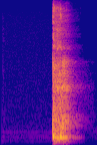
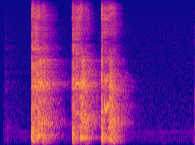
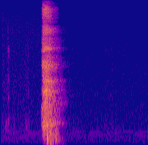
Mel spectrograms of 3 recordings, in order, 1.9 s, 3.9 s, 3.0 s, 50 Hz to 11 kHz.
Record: {"cough_length": "2.0 s", "cough_amplitude": 32763, "cough_signal_mean_std_ratio": 0.33, "three_cough_length": "3.9 s", "three_cough_amplitude": 32078, "three_cough_signal_mean_std_ratio": 0.45, "exhalation_length": "3.0 s", "exhalation_amplitude": 13542, "exhalation_signal_mean_std_ratio": 0.24, "survey_phase": "beta (2021-08-13 to 2022-03-07)", "age": "45-64", "gender": "Male", "wearing_mask": "No", "symptom_none": true, "smoker_status": "Ex-smoker", "respiratory_condition_asthma": false, "respiratory_condition_other": false, "recruitment_source": "REACT", "submission_delay": "2 days", "covid_test_result": "Positive", "covid_test_method": "RT-qPCR", "covid_ct_value": 28.0, "covid_ct_gene": "E gene", "influenza_a_test_result": "Negative", "influenza_b_test_result": "Negative"}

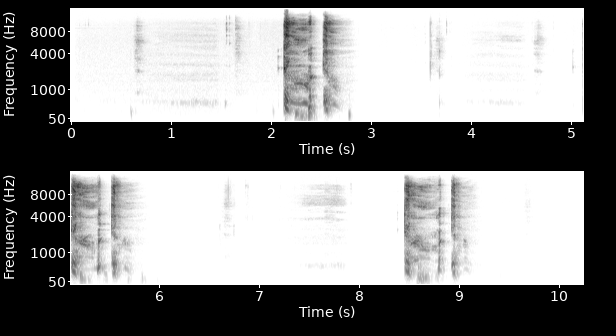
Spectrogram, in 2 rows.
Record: {"three_cough_length": "10.2 s", "three_cough_amplitude": 32768, "three_cough_signal_mean_std_ratio": 0.21, "survey_phase": "beta (2021-08-13 to 2022-03-07)", "age": "45-64", "gender": "Female", "wearing_mask": "No", "symptom_cough_any": true, "symptom_runny_or_blocked_nose": true, "symptom_shortness_of_breath": true, "symptom_sore_throat": true, "symptom_fatigue": true, "symptom_fever_high_temperature": true, "symptom_headache": true, "symptom_other": true, "symptom_onset": "4 days", "smoker_status": "Never smoked", "respiratory_condition_asthma": false, "respiratory_condition_other": false, "recruitment_source": "Test and Trace", "submission_delay": "2 days", "covid_test_result": "Positive", "covid_test_method": "RT-qPCR", "covid_ct_value": 18.4, "covid_ct_gene": "ORF1ab gene"}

